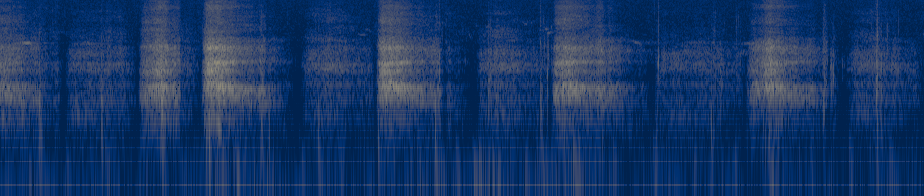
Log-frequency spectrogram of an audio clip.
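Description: A hiker breathing heavily while climbing a mountain trail, with a loud breath about every two seconds.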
